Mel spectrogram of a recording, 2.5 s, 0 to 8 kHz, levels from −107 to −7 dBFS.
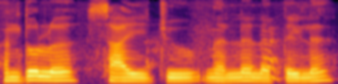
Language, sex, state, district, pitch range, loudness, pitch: Wancho, male, Arunachal Pradesh, Longding, 130-140 Hz, -16 LUFS, 130 Hz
